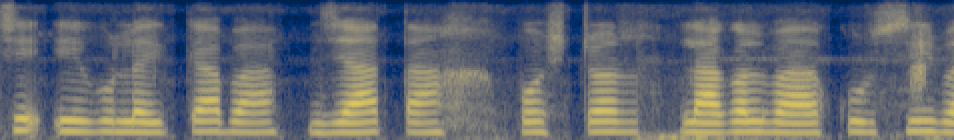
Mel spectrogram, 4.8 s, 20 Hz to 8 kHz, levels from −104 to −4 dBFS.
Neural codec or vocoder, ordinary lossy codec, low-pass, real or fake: none; Opus, 24 kbps; 7.2 kHz; real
